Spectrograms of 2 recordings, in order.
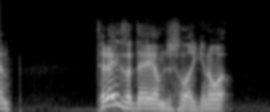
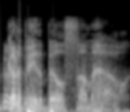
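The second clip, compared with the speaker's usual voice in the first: Batman; 11 semitones lower, 10 dB louder than usual. Pretend. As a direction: growl it like the caped crusader.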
